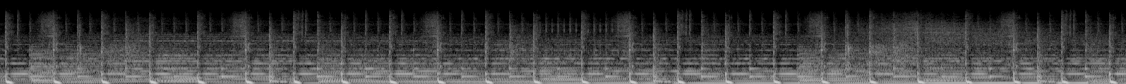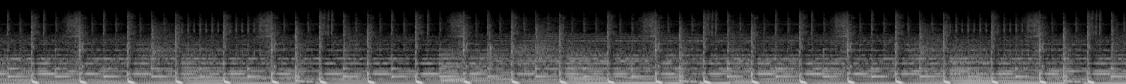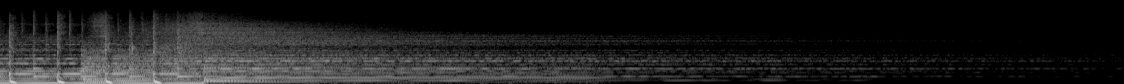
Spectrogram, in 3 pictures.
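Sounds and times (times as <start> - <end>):
upbeat corporate music: 0.0 - 27.6.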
